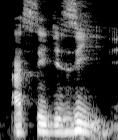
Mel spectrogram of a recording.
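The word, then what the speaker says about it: السجزي: Ini cara bacanya ya. Ya, as-Sijzi ya. As-Sijzi antum kasih harokat di situ.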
